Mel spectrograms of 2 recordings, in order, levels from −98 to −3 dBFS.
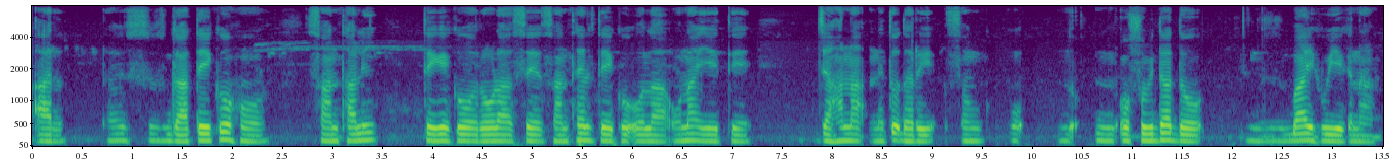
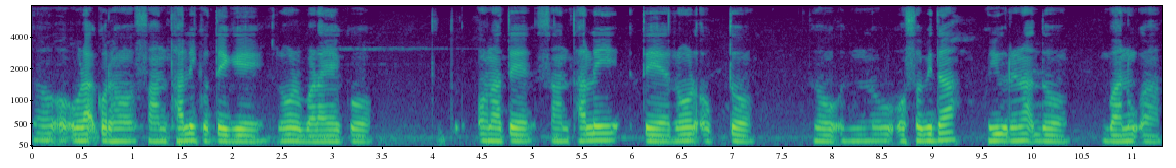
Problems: background sounds at intervals, low volume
